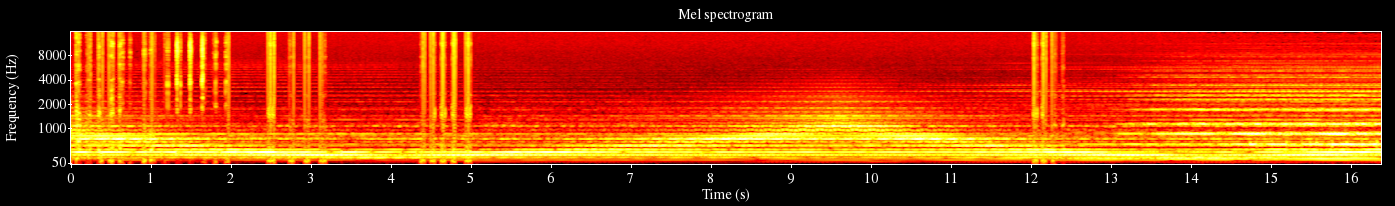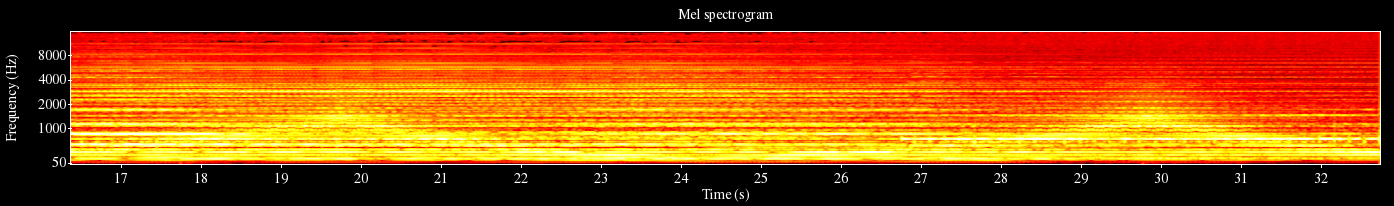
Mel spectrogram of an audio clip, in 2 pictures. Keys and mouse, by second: 4.9 click, 6.4-9.6 alt+drag, 12.0-14.4 drag, 16.1 click, 17.9 g, 18.2 x, 19.7 Escape, 21.1 typing, 21.4-24.1 alt+drag, 24.3-25.6 typing, 24.7 click, 27.0-31.7 drag, 31.4-32.1 typing, 32.6 click.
